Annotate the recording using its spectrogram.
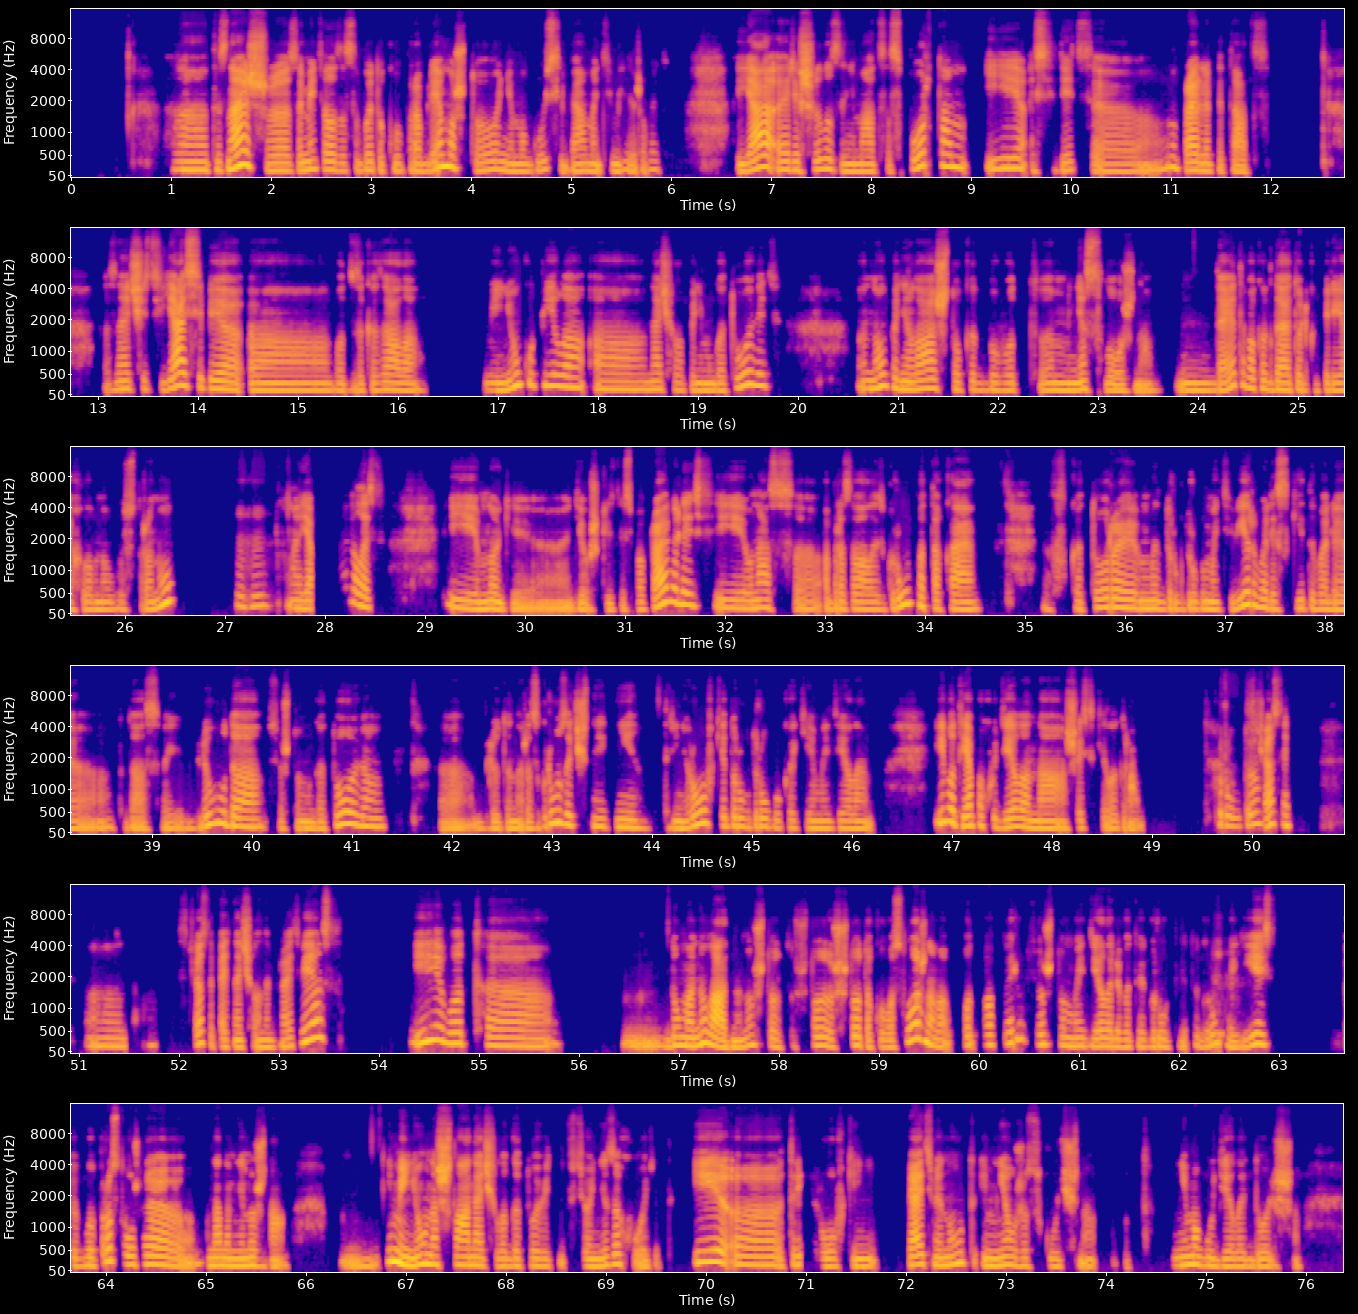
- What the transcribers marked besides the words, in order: other background noise
- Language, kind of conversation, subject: Russian, advice, Почему мне трудно регулярно мотивировать себя без тренера или группы?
